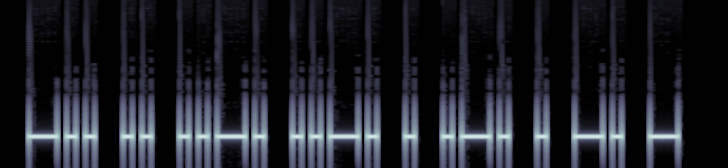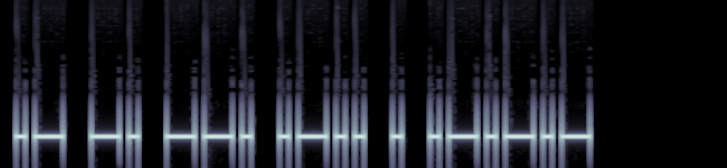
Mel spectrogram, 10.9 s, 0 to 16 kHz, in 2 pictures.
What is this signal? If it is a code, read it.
Morse code, heard as a keyed tone, about 17 wpm, 700 Hz. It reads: DIFFERENT ANGLE.
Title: Sentences from Top 1500 Words 17wpm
